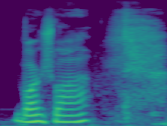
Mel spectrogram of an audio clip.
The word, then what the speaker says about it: Bourgeois: Bourgeois.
